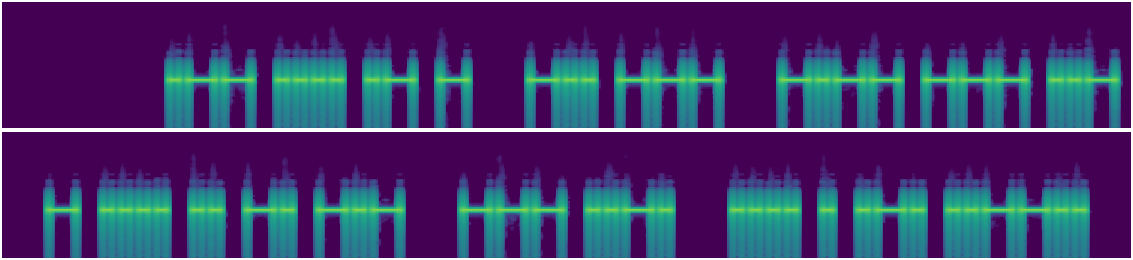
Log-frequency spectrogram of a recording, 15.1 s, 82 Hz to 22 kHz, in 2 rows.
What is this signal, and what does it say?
Morse code, heard as a keyed tone, about 20 wpm, 700 Hz. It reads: WHAT DO YOU THINK OF HER?
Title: Sentences from Top 200 Words 20wpm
